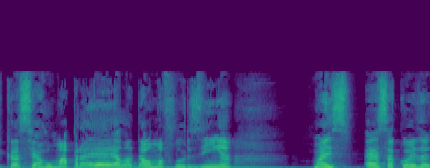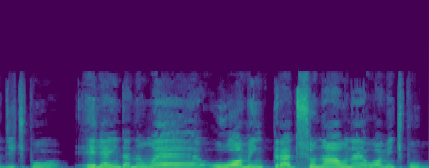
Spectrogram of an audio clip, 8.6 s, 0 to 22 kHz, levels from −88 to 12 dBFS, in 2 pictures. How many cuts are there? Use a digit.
0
